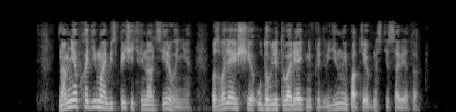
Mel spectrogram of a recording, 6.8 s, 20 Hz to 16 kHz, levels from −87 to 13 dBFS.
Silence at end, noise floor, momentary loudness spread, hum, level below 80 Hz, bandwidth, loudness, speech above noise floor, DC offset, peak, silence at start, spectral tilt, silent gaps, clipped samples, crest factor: 0.6 s; -86 dBFS; 14 LU; none; -58 dBFS; 8 kHz; -18 LUFS; 67 dB; under 0.1%; -2 dBFS; 0.65 s; -4 dB/octave; none; under 0.1%; 18 dB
